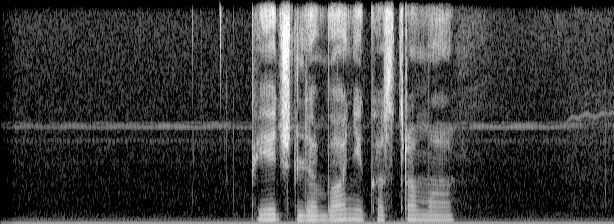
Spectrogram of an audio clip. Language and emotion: Russian, sad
